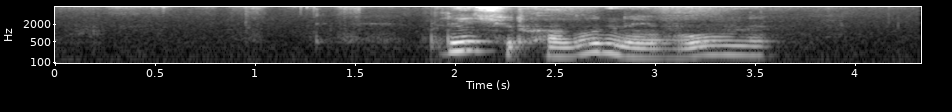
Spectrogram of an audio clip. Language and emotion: Russian, sad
